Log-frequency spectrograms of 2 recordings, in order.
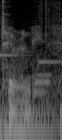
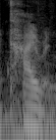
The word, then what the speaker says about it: tyrant: tyranny。咁啊去到之後我講 tyrant 呢個字咧，我就以為係讀成 tyran 喎。其實是應該是 tyrant 的，所以我們一個極權者我們叫做 tyrant T-Y-R-A-N-T，那個極權我們叫 tyranny T-Y-R-A-N-N-Y。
